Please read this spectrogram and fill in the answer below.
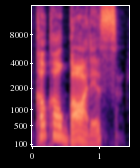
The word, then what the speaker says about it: Cocogawdes: Coco Goddess. I pronounce it that way because it's spelled COCOGAWDES. – It's definitely goddess.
